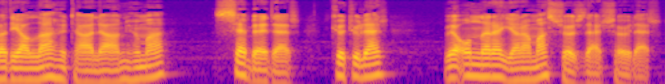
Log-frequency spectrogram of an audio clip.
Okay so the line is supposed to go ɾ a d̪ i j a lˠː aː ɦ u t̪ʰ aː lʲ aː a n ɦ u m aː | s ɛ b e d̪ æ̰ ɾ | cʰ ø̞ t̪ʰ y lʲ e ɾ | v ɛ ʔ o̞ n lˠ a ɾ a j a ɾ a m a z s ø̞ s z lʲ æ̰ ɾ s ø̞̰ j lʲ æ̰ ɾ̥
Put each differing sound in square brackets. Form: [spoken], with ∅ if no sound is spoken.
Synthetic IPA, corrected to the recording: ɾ a d̪ i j a lˠː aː ɦ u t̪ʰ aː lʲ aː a n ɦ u m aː | s ɛ b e d̪ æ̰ ɾ | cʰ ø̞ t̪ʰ y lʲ [æ] ɾ | v ɛ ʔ o̞ n lˠ a ɾ a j a ɾ a m a z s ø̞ [∅] z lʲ æ̰ ɾ s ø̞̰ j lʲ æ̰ ɾ̥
